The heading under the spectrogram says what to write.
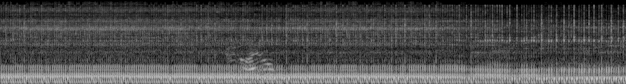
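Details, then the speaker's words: First-generation Stihl MS261 with gutted ported muffler, rebuilt Zama carb high-tuned, Oregon chain, 30:1 91-octane mix, at 7000 ft cutting dry Ponderosa: steady even high-revving scream holding pitch in wood; healthy full-throttle cutting. "good cutting performance"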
